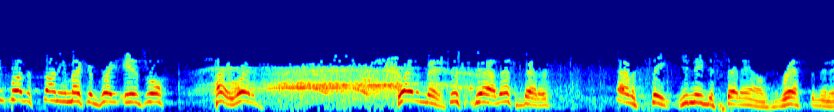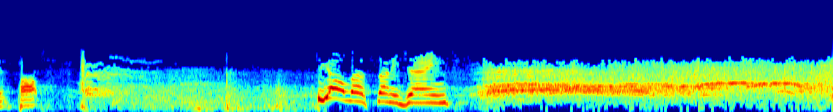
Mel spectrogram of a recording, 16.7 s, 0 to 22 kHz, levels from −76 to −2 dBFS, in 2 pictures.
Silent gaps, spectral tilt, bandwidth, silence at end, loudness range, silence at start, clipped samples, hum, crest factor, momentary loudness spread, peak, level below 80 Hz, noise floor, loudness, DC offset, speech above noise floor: none; -1.5 dB/octave; 3.9 kHz; 0 s; 5 LU; 0 s; under 0.1%; none; 16 dB; 18 LU; -2 dBFS; -54 dBFS; -46 dBFS; -17 LUFS; under 0.1%; 30 dB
